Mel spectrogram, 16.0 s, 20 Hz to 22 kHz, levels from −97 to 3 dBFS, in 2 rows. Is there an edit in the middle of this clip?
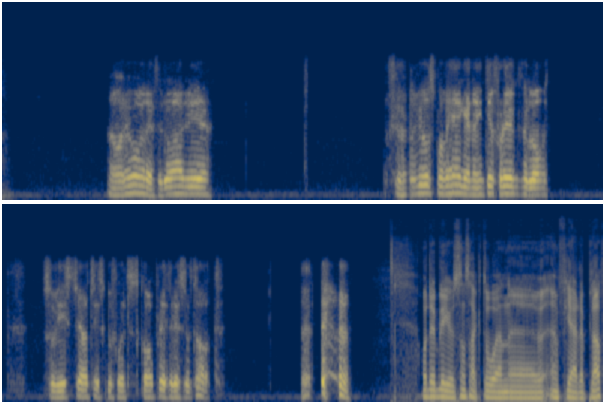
yes; 1 cut; at 14.8 s

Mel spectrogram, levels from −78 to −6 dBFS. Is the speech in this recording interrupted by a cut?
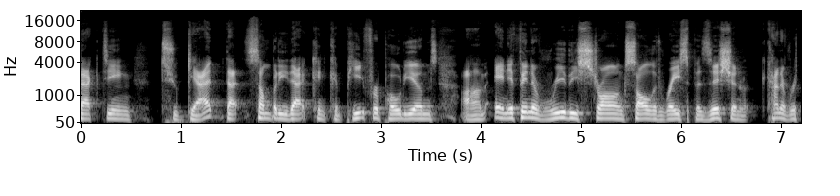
no; 0 cuts

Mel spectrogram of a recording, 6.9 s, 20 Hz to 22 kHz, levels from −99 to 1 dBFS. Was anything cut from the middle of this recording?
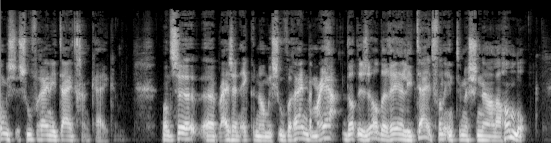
yes; 2 cuts; at 2.7 s, 3.9 s

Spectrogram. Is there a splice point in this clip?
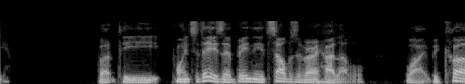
yes; 1 cut; at 0.9 s

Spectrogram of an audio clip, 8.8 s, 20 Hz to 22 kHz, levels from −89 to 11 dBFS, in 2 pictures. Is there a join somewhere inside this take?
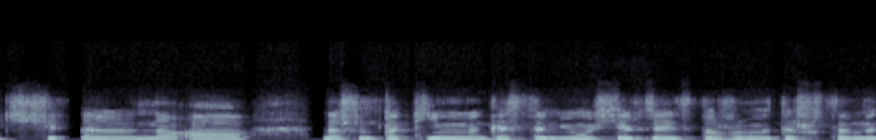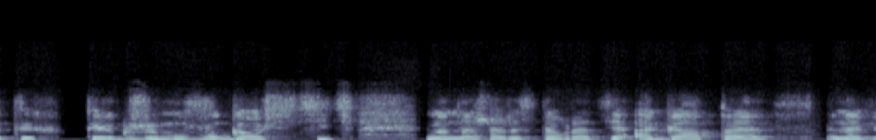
no; 0 cuts

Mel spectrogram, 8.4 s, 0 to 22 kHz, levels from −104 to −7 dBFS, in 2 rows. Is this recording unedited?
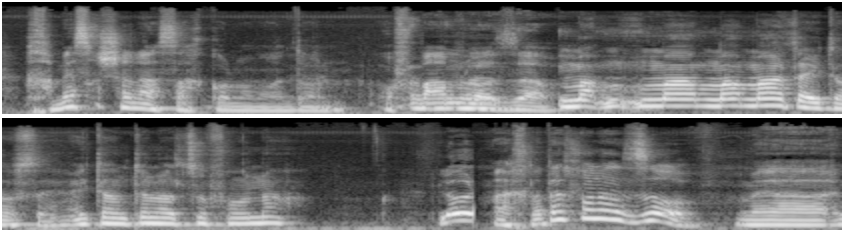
no; 2 cuts; at 2.8 s, 6.5 s

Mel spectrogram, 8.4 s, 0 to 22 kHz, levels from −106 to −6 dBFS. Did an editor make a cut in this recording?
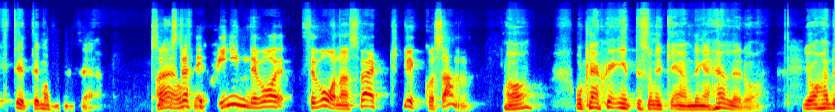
yes; 2 cuts; at 1.5 s, 2.9 s

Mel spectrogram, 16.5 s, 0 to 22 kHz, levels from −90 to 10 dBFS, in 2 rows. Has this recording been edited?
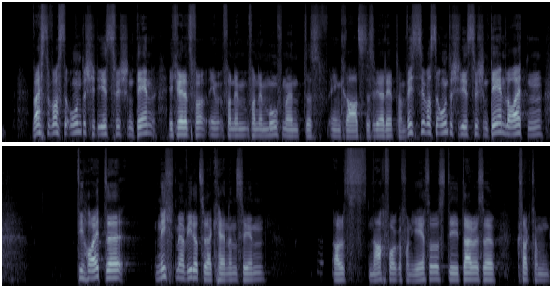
no; 0 cuts

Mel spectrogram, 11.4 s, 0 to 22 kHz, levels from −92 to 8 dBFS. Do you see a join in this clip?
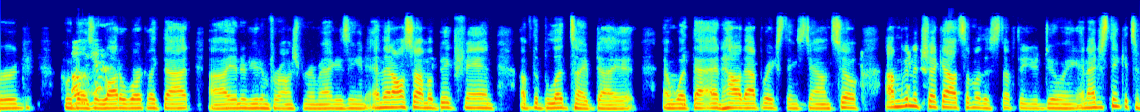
yes; 1 cut; at 2.0 s

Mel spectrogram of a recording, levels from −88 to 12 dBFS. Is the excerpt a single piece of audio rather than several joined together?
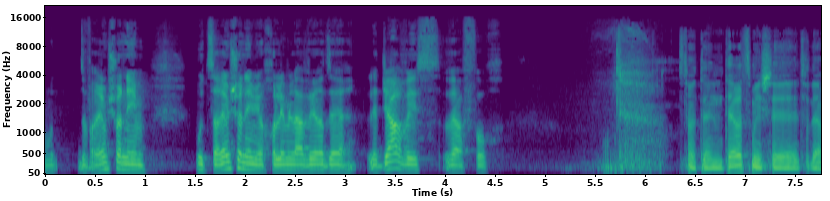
no; 1 cut; at 6.3 s

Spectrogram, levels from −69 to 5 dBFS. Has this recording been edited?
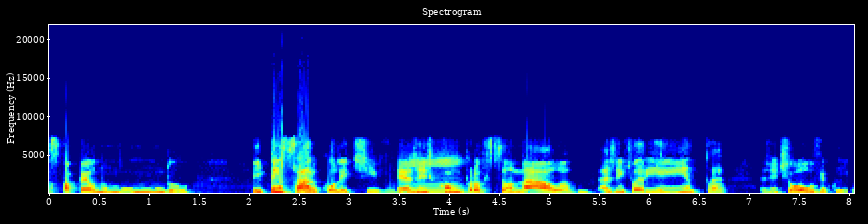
yes; 1 cut; at 3.5 s

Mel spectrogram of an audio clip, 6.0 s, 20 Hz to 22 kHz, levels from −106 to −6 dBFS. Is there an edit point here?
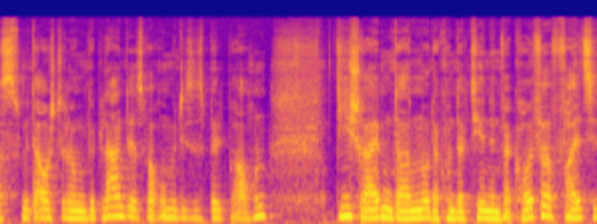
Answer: no; 0 cuts

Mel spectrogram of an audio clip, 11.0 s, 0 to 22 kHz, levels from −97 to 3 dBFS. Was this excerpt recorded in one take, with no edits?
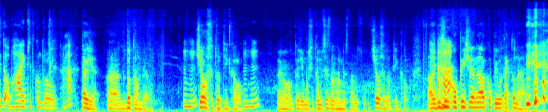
no; 2 cuts; at 1.2 s, 8.5 s

